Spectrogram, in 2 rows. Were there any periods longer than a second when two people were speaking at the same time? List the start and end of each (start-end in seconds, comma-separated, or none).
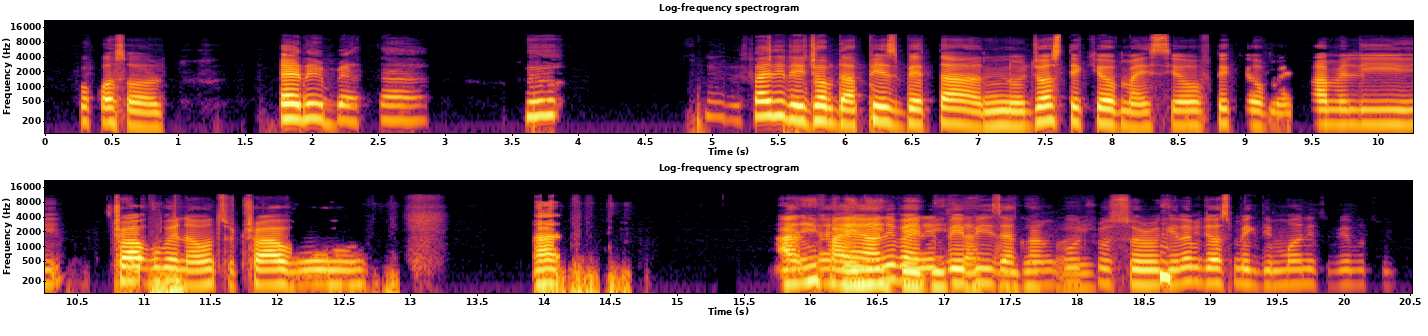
15.8-18.0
